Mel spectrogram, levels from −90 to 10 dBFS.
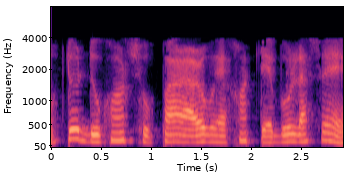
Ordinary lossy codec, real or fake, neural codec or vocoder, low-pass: AAC, 16 kbps; fake; vocoder, 44.1 kHz, 128 mel bands every 512 samples, BigVGAN v2; 7.2 kHz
